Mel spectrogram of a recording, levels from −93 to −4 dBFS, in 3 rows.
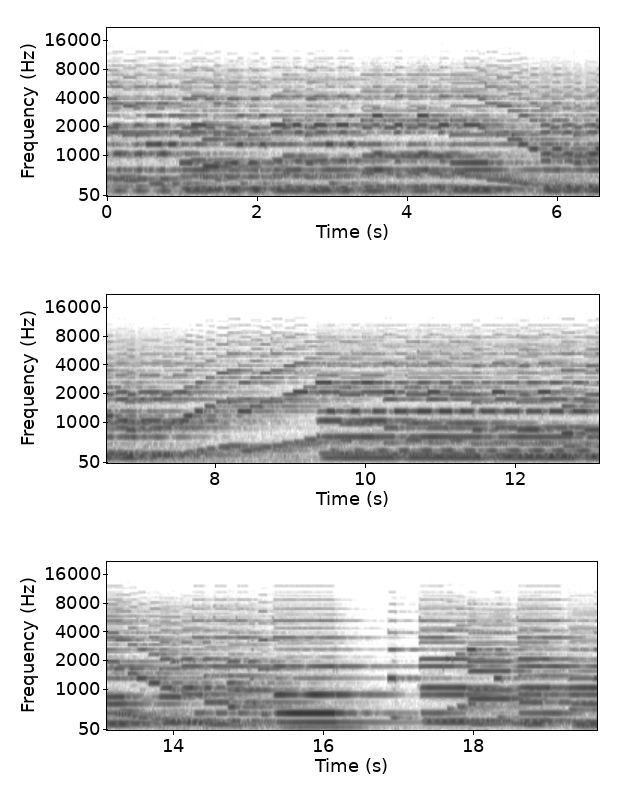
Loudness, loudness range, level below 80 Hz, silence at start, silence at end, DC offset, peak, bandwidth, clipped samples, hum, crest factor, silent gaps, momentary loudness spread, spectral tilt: -29 LUFS; 3 LU; -68 dBFS; 0 s; 0 s; under 0.1%; -16 dBFS; 13 kHz; under 0.1%; none; 14 dB; none; 6 LU; -4.5 dB/octave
